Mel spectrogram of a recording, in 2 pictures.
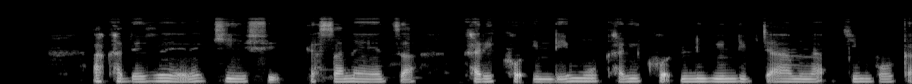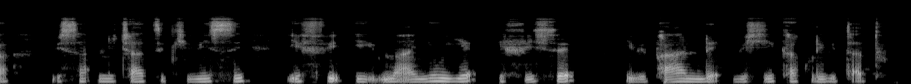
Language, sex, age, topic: Rundi, male, 18-24, agriculture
